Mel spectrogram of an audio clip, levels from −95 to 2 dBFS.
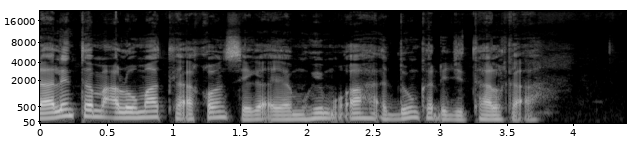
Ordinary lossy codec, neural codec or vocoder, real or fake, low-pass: none; none; real; none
